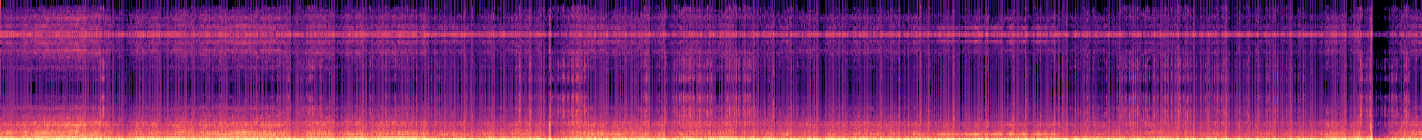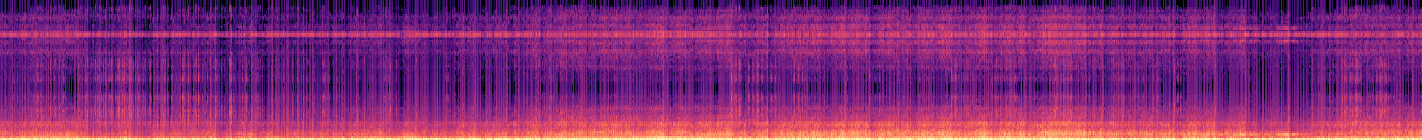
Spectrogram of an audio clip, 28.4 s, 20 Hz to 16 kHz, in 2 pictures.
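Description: Porsche 911 Carrera GTS's flat-six engine heard from inside the cabin, revving up again and again under hard acceleration and dropping back as the PDK dual-clutch gearbox snaps through its shifts, over a heavy low road and wind rumble. A brief sharp click with a momentary dropout about fourteen seconds in.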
